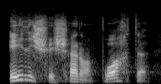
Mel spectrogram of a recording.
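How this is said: It is read as a question.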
